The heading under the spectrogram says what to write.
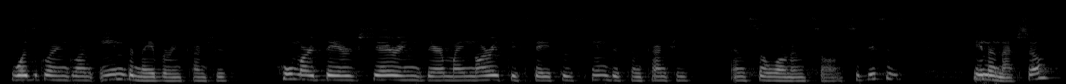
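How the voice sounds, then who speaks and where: A woman at medium pitch talks at a moderate pace with fairly even intonation and big swings in loudness. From Serbia (Belgrade), former Yugoslavia. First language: Serbo-Croatian. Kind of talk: panel talk. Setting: conference stage with audience. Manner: halting.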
